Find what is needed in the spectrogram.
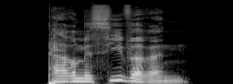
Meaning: inflection of permissiv: 1. strong genitive masculine/neuter singular comparative degree 2. weak/mixed genitive/dative all-gender singular comparative degree
- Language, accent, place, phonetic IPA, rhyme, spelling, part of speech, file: German, Germany, Berlin, [ˌpɛʁmɪˈsiːvəʁən], -iːvəʁən, permissiveren, adjective, De-permissiveren.ogg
